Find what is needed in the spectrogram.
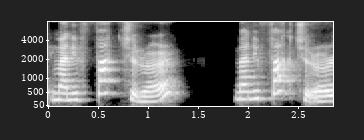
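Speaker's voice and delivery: manufacturer with FAC punched; stress on FAC. Shown as a demonstration. Teacher modelling manufacturer for the class, fac stressed. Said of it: "so the stress is on fac".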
